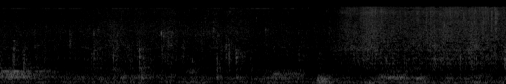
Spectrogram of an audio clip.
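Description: Faint sizzle of chopped spring onions frying in a little hot oil in a frying pan, stirred with a spatula. The hiss grows louder about three and a half seconds in.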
